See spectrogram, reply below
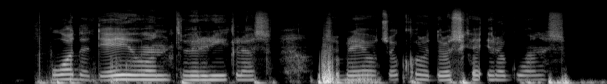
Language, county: Lithuanian, Vilnius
